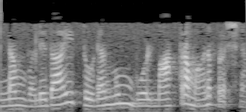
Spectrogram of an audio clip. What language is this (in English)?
Malayalam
